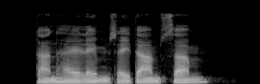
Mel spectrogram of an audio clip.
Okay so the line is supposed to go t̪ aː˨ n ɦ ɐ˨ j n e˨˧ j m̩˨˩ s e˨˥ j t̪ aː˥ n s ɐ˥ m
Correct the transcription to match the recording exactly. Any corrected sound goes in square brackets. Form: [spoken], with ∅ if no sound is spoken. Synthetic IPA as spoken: t̪ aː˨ n ɦ ɐ˨ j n e˨˧ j m̩˨˩ s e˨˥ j t̪ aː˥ [m] s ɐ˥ m

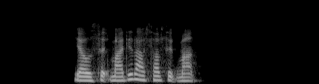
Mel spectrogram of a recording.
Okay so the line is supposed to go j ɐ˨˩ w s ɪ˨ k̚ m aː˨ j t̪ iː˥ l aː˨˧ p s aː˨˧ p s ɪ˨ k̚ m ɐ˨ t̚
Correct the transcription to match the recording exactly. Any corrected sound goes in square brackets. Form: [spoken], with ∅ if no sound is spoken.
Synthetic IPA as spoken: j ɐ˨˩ w s ɪ˨ k̚ m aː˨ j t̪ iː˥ l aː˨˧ p s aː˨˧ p s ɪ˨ k̚ m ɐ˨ t̚

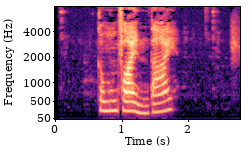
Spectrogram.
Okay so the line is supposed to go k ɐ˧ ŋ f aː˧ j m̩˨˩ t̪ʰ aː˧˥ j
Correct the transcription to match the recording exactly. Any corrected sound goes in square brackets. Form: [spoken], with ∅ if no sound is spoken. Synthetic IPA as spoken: k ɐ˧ [m] f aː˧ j m̩˨˩ [t̪] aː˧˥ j

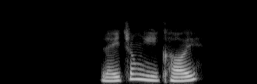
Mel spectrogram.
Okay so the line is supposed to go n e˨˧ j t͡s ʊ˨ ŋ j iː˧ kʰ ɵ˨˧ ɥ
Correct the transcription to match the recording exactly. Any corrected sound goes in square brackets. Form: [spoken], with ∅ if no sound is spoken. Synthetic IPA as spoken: n e˨˧ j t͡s [ʊ˥] ŋ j iː˧ kʰ ɵ˨˧ ɥ

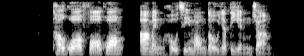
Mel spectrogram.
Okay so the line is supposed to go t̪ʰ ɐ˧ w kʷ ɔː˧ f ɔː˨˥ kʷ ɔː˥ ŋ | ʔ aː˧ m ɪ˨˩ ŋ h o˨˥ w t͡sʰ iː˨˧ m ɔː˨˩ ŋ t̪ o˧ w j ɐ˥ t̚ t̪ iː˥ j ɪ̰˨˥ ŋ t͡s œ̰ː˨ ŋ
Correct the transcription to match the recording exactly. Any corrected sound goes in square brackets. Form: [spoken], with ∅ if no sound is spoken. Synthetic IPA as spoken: t̪ʰ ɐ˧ w kʷ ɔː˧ f ɔː˨˥ kʷ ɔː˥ ŋ | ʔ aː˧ m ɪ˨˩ ŋ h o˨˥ w t͡sʰ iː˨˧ m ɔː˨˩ ŋ t̪ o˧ w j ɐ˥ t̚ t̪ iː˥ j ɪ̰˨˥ ŋ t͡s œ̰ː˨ ŋ

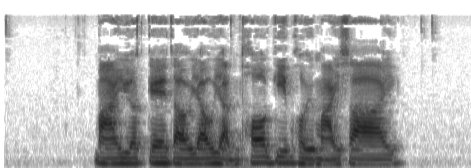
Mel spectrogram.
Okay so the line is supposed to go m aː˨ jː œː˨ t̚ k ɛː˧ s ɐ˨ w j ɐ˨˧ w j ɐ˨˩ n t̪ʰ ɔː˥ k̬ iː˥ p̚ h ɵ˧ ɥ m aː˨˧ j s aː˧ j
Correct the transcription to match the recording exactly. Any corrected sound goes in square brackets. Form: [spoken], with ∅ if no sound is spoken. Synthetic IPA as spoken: m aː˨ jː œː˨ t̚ k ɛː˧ [t͡s] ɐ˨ w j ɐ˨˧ w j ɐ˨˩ n t̪ʰ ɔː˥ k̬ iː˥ p̚ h ɵ˧ ɥ m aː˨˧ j s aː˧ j

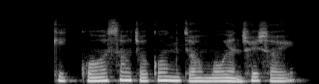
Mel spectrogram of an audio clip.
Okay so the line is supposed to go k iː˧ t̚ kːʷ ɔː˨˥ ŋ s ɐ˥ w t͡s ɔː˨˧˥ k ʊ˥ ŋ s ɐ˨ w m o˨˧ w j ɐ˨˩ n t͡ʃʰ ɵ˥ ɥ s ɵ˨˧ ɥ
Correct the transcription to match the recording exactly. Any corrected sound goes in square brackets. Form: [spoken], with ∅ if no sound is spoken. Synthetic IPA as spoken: k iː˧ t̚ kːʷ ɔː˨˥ [∅] s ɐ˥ w t͡s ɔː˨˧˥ k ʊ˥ ŋ [t͡s] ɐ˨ w m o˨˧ w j ɐ˨˩ n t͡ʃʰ ɵ˥ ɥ s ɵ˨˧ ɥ

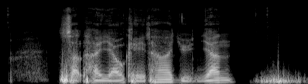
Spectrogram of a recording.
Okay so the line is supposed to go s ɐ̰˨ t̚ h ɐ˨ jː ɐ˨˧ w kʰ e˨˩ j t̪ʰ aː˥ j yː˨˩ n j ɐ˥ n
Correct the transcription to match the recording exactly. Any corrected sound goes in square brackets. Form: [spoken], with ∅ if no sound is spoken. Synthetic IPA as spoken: s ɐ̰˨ t̚ h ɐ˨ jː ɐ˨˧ w kʰ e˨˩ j t̪ʰ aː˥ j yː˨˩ n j ɐ˥ n

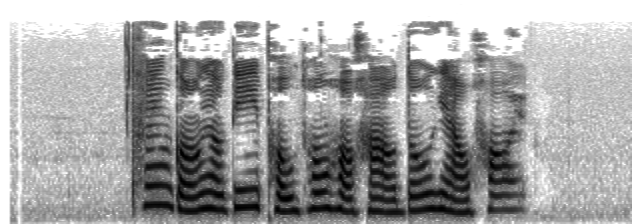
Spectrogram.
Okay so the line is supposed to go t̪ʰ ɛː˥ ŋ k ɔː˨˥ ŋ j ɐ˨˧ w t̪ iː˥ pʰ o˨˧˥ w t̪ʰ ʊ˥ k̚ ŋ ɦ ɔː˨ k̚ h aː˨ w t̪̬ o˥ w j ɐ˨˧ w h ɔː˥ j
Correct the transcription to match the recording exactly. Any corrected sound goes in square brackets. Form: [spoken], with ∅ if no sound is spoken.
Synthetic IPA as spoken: t̪ʰ ɛː˥ ŋ k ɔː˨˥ ŋ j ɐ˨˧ w t̪ iː˥ pʰ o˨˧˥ w t̪ʰ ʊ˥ [∅] ŋ ɦ ɔː˨ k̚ h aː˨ w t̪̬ o˥ w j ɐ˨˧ w h ɔː˥ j

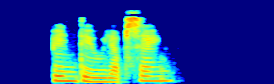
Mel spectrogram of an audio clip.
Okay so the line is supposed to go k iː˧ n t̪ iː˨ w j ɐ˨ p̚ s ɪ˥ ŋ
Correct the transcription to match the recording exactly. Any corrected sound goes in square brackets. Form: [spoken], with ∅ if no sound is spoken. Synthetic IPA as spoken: [p] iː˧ n t̪ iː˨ w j ɐ˨ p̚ s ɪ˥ ŋ

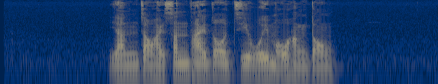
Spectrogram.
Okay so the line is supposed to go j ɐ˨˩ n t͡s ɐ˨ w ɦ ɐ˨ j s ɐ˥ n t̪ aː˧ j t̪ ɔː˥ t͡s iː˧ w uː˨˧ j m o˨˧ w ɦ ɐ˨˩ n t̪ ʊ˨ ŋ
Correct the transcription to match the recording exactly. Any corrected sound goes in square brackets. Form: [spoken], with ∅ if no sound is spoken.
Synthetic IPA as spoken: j ɐ˨˩ n t͡s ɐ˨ w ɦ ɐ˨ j s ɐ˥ n [t̪ʰ] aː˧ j t̪ ɔː˥ t͡s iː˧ w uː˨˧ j m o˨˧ w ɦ ɐ˨˩ [ŋ] t̪ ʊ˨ ŋ

